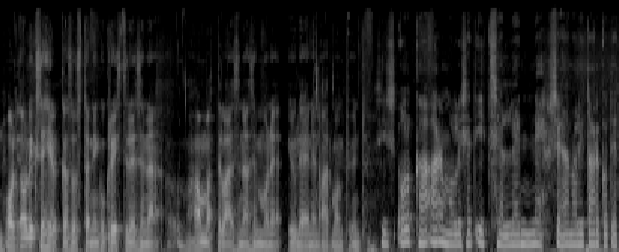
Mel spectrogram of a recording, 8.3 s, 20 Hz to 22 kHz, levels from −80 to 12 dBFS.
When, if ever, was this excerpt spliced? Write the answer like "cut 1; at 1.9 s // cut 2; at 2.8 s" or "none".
cut 1; at 3.8 s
